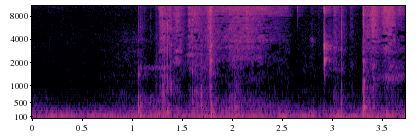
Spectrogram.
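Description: A trading card is shuffled and rustles softly between fingers.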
